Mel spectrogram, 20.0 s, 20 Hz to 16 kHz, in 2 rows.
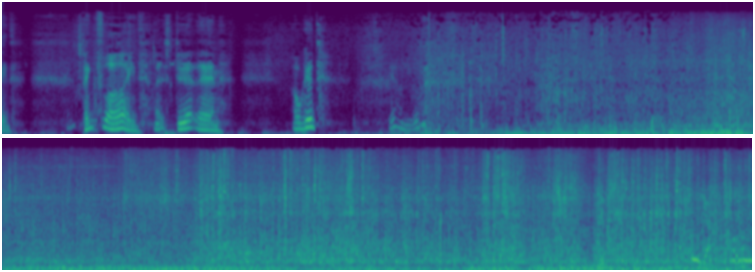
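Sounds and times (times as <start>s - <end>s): wind buffeting microphone: 4.8s - 20.0s
tyres rolling over dirt: 5.4s - 20.0s
bike clattering over bumps: 5.6s - 20.0s.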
